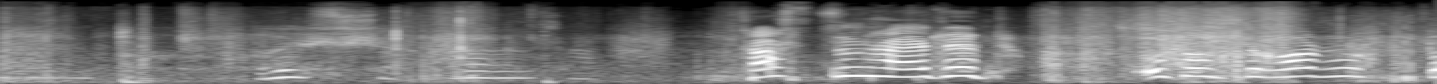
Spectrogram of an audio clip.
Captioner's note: foreign spoken audio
